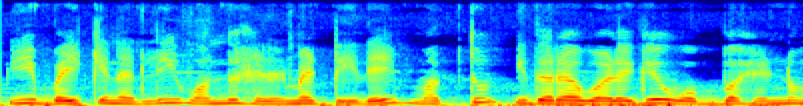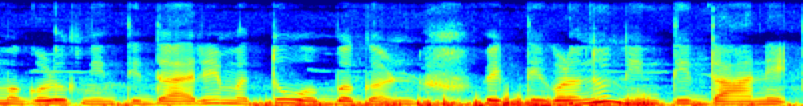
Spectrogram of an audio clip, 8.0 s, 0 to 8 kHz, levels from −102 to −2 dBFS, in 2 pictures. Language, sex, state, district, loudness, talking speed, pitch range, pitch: Kannada, male, Karnataka, Dharwad, -18 LUFS, 135 wpm, 210-240 Hz, 225 Hz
